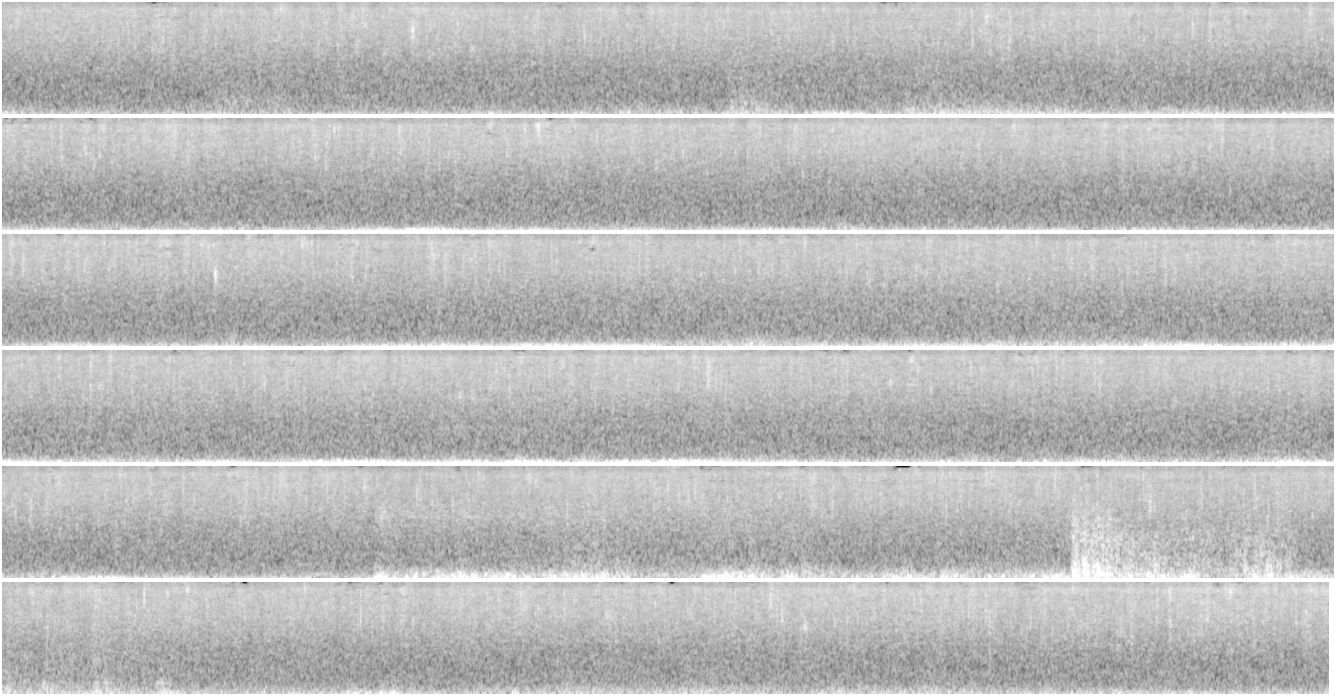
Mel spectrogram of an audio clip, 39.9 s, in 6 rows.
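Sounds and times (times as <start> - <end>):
steady rain: 0.0 - 39.9
thunder rumbling: 3.0 - 6.9, 28.5 - 35.3
loud thunder peal: 31.8 - 34.2.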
